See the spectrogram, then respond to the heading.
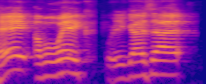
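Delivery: loud, high shout, calling out across distance. Calling out to the group at the pit after waking up, shouting. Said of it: "Why is he shouting?".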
